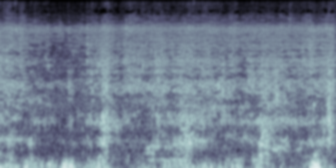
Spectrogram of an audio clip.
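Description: Someone swims in a swimming pool, and the water splashes and sloshes continuously at close to moderate distance, with a few heavier slaps standing out.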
